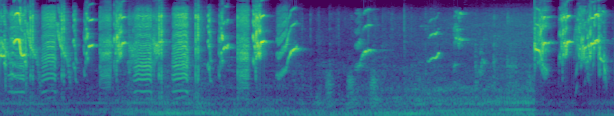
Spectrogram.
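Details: Lure call of a female Javan myna summoning a male: a burst of grating, buzzy squawks, then sparse upslurred whistled notes and a short harsh outburst at the end.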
